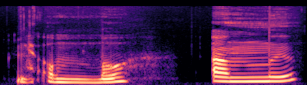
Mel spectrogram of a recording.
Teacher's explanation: Just hang around a bit more on the m because it's a double m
